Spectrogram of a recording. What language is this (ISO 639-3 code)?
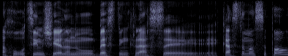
heb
